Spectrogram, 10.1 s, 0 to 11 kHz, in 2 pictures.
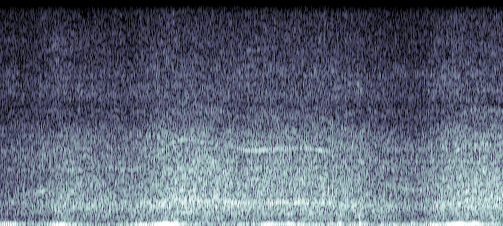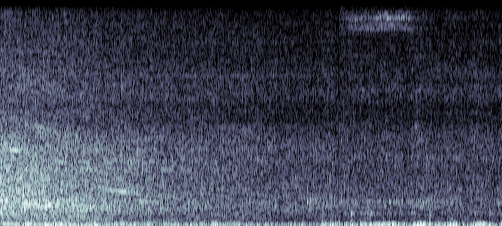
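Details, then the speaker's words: Audi 2.2 with Bosch K-Jetronic, new old-stock Bosch injectors fitted, revs turned down by screwdriver: fast idle surging and settling with uneven burbly popping; owner suspects over-fueling, plans leaning mixture screw and adjusting idle screw and sensor plate. "maybe lean off the mixture because it was popping and buying quite a bit which is usually sort of over fueling"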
